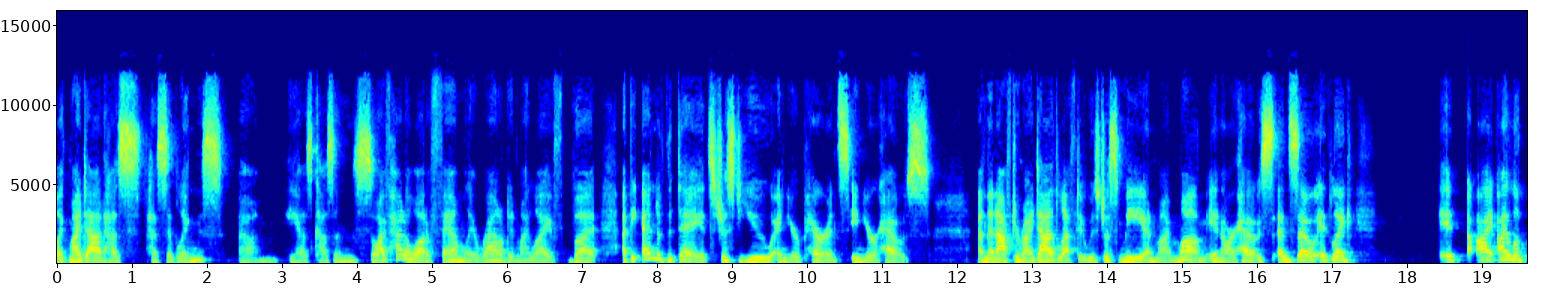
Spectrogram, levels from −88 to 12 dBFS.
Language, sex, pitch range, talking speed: English, female, 185-230 Hz, 185 wpm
